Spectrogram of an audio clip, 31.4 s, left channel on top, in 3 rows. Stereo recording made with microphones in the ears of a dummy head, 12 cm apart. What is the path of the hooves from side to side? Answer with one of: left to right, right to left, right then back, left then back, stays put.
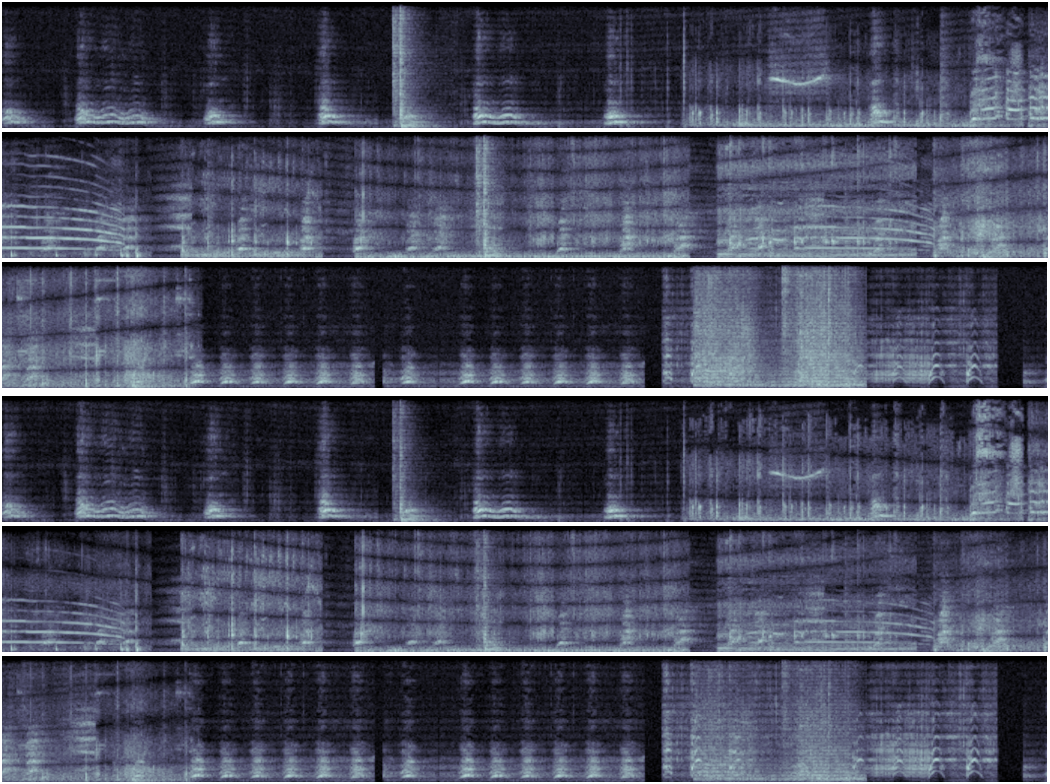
right to left.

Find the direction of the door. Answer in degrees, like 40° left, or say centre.
40° left.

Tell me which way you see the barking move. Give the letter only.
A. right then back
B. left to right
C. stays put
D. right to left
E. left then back
E.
